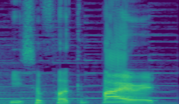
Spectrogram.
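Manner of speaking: usual speaking voice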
